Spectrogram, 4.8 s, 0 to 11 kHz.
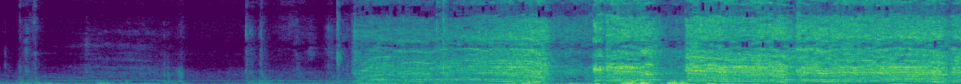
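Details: Range Rover with BMW M62 V8 that has spark and fuel: starter churns at a steady, even pace for several seconds with no engine catching or firing; cranks but won't start.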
